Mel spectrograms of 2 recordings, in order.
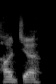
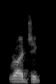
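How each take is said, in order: First: The name begins with an H-like sound. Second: The name begins with an English R sound.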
